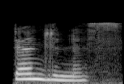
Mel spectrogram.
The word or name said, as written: dungeness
